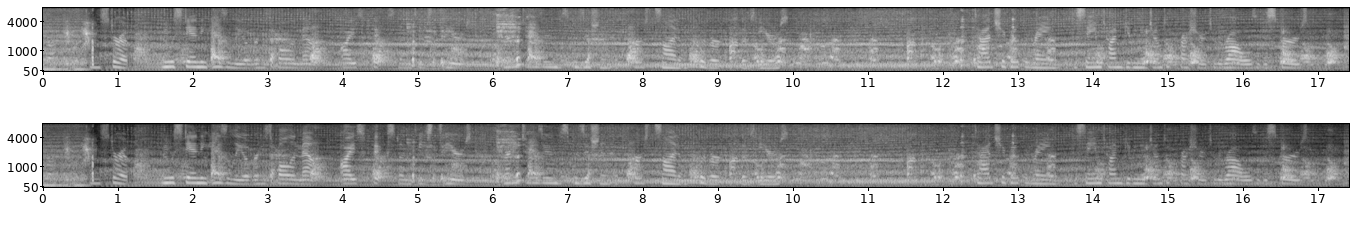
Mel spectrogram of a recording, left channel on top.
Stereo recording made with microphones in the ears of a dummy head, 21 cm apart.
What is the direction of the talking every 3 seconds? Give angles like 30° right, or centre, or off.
20° left, 30° right, 10° right, 10° left, 50° left, 60° left.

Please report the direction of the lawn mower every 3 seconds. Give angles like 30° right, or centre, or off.
60° left, 50° left, 20° left, 10° left, 50° left, 60° left.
